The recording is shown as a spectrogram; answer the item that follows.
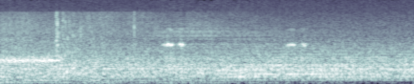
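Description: Anime soundtrack with a frog croaking, short double croaks about every second and a half over a steady background hiss.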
